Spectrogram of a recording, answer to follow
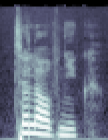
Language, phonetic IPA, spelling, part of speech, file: Polish, [t͡sɛˈlɔvʲɲik], celownik, noun, Pl-celownik.ogg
